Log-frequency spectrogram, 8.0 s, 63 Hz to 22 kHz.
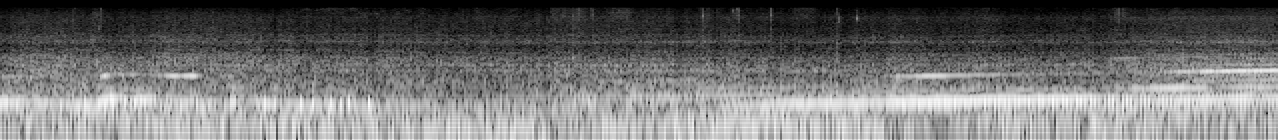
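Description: Supercharged Lamborghini Huracán's V10 engine heard from inside the cabin, running at light load as the car slows, then from about three and a half seconds in accelerating, its note rising steadily.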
